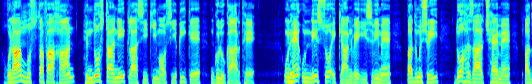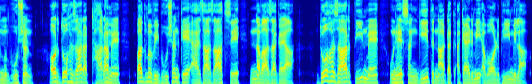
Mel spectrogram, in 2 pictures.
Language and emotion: Urdu, neutral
